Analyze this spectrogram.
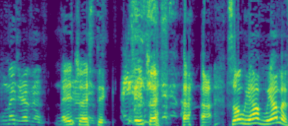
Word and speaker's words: Medvedev: So you break it into syllables. Okay. Okay. MED is what? Med. VED Ved. is vet. Then EV is F. F. So Djokovic dominates Medvedev.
